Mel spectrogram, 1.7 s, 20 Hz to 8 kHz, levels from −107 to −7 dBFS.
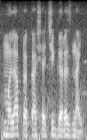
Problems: constant background noise, background conversations at intervals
